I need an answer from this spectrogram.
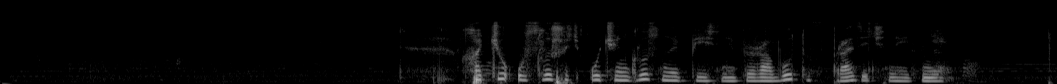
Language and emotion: Russian, sad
